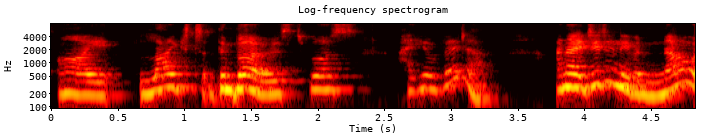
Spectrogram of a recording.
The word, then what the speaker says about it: Ayurveda: it it says that you pronounce it like are you reader anyway so um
